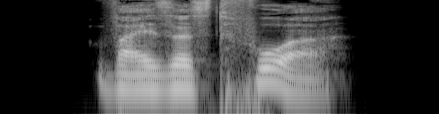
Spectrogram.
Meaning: second-person singular subjunctive I of vorweisen
- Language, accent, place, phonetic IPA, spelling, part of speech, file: German, Germany, Berlin, [ˌvaɪ̯zəst ˈfoːɐ̯], weisest vor, verb, De-weisest vor.ogg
